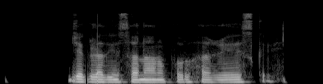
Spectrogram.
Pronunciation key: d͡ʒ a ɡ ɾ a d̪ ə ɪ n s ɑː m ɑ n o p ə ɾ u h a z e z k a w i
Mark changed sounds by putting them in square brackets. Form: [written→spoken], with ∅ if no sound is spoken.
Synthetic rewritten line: d͡ʒ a ɡ [ɾ→ɽ] a d̪ ə ɪ n s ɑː [m→n] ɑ n o p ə ɾ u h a [z→ɣ] e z k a w i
